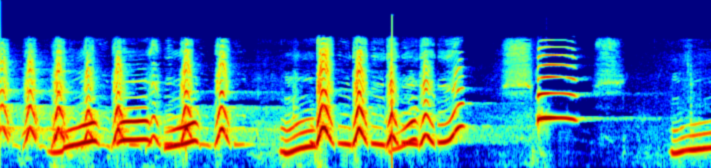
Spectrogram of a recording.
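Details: A male white-browed gibbon, described as very happy, gives loud whooping calls: rapid series of rising and falling hoots that sweep upward in pitch, repeated in bursts with brief pauses, ending in a high sustained whistle-like note.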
